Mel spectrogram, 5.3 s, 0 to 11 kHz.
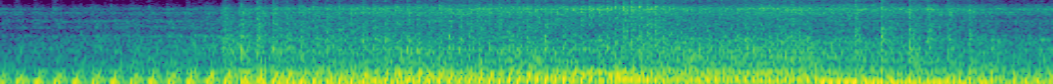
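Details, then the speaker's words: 1994 Cub Cadet 2135 Series 2000 riding mower after carburetor cleaning, running after 36 years sitting: uneven pulsing smooths into a steady rising roar as the throttle goes all the way up, engine running cleanly at high revs. "All the way up. So, it's running. After 36 years."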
